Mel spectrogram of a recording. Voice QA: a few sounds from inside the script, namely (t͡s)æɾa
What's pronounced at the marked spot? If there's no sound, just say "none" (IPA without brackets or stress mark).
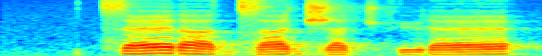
t͡s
